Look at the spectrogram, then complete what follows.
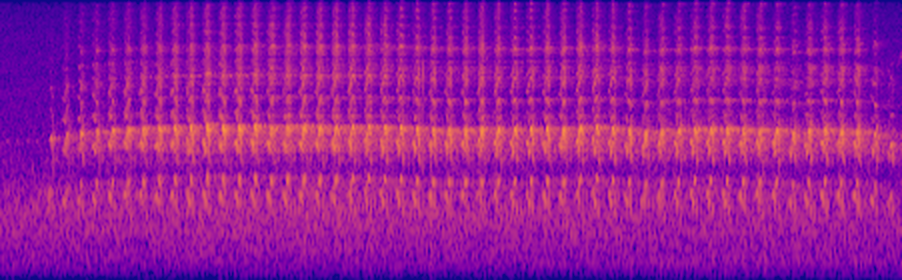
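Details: A Northern flicker (Colaptes auratus), hidden from view while drumming and calling on an old tree, gives a long, steady series of loud, ringing, slightly nasal notes, about three per second, for over eight seconds.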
